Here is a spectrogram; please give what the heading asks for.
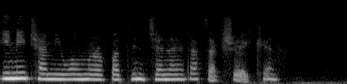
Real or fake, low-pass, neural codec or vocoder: fake; 10.8 kHz; codec, 16 kHz in and 24 kHz out, 0.4 kbps, LongCat-Audio-Codec, fine tuned four codebook decoder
